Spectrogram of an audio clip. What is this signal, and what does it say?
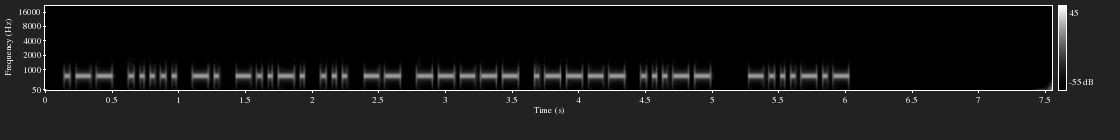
Morse code, heard as a keyed tone, about 30 wpm, 700 Hz. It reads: W5N/SM013 <BK>
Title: SOTA QSO Practice 30wpm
